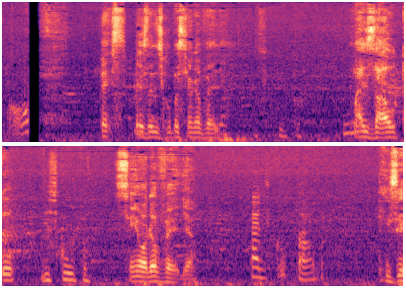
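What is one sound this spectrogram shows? A young man talks close by, casually.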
